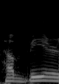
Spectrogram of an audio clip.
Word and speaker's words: Javier: So Javier is how you pronounce her name.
